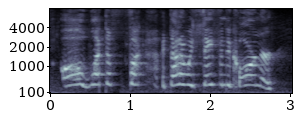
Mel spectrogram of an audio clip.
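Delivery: high, loud scream of surprise.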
